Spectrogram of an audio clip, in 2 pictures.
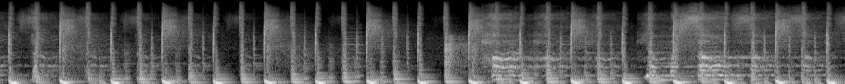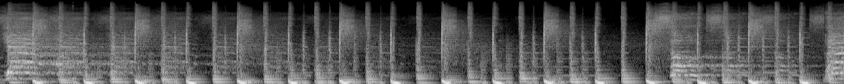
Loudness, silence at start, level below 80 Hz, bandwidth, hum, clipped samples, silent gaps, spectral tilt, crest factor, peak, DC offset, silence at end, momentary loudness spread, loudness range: -16 LUFS; 0 s; -18 dBFS; 19.5 kHz; none; under 0.1%; none; -4 dB/octave; 14 dB; 0 dBFS; under 0.1%; 0 s; 5 LU; 2 LU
